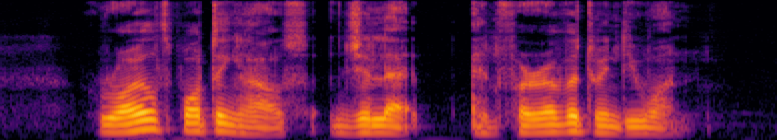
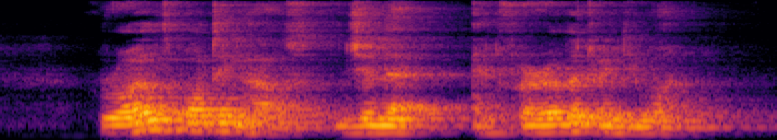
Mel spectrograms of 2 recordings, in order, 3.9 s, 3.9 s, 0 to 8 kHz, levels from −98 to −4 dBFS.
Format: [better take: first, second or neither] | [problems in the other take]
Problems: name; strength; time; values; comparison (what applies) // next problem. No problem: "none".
first | room echo; dies away in 0.9 s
